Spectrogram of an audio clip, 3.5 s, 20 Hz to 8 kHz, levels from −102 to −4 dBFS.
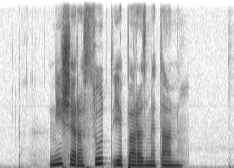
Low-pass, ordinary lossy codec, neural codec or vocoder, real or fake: none; none; none; real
